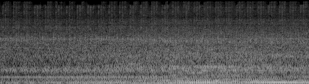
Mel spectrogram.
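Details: Toyota Altis just started on petrol, fuel pressure nearly 50 PSI; compression 175 and injectors checked OK, runs smooth on gas. Uneven stumbling idle, three or four lumps a second: rough idle misfire on petrol, cause unknown.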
